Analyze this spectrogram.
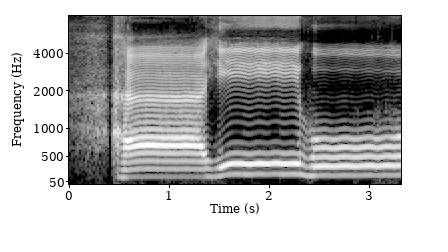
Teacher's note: pita suaranya tertutup kalau Hamzah kalau H besar dari pangkat tenggorokan keadaan pita suaranya terbuka Makanya keluar nafas · ha besar itu dilafalkan dari pangkal tenggorokan kita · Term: hak besar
